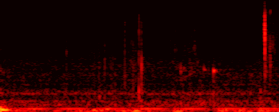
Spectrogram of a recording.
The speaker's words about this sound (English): So, okay. Let me get a little drink of water here.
